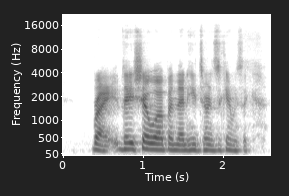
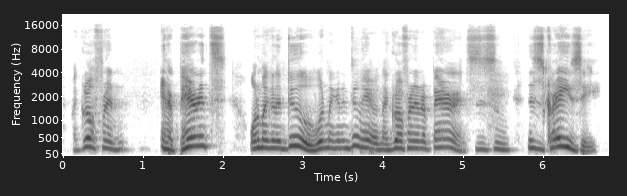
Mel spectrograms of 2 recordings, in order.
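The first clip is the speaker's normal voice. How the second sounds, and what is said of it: Imitates another person's voice. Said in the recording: “I can't really do a Christian Slater impression. I guess it's just a bad Jack Nicholson, right? ... I was thinking you were doing sort of more of a De Niro”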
